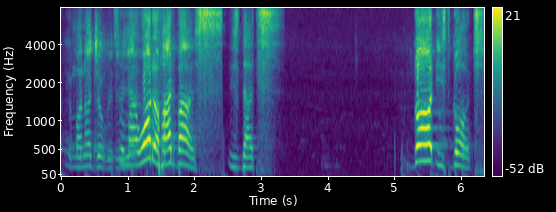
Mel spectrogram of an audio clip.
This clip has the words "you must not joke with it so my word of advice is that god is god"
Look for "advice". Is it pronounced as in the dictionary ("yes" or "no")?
no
